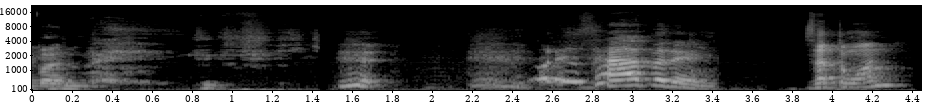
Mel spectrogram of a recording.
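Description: A young man laughs heartily close by.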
